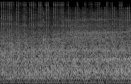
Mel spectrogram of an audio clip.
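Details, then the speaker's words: Cold start idle on choke of a 2007 Kawasaki ZZR600, carbureted DOHC inline four-cylinder, revived after being dropped. Steady, even, slightly raised idle with no knocks or ticks; choke is pulled down, and it is not revved until warm. Normal cold idle. "Means you gotta pull the choke down, but we're not there yet. There we go. Bring the choke down. And I like to wait till there's temperature to rev this thing."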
